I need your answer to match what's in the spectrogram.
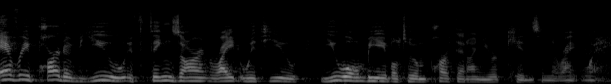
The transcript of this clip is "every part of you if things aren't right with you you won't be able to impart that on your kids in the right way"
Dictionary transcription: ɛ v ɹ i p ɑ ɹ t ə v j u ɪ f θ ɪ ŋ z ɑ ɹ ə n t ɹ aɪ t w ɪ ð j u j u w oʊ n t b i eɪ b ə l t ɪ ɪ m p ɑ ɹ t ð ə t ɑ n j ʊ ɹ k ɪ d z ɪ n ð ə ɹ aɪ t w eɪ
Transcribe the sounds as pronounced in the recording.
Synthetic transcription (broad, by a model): ɛ v ɹ i p ɑ ɹ t ə v j u ɪ f θ ɪ ŋ z ɑ ɹ ə n t ɹ aɪ t w ɪ ð j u j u w oʊ n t b i eɪ b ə l t ɪ ɪ m p ɑ ɹ t ð ə t n j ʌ ɹ k ɪ d z ɪ n ð ə ɹ aɪ t w eɪ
